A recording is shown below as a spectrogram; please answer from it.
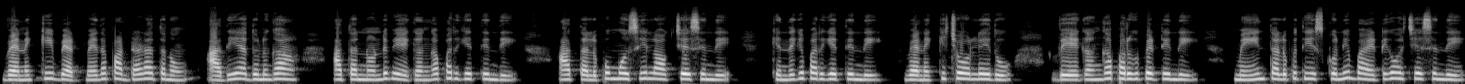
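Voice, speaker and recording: A woman reads a romance audio story aloud in a steady, dramatic manner, her voice pitched a little high. The recording is close and dry, with no room echo. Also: normal speed. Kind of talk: scripted audio story narration. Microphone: close mic, dry sound.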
